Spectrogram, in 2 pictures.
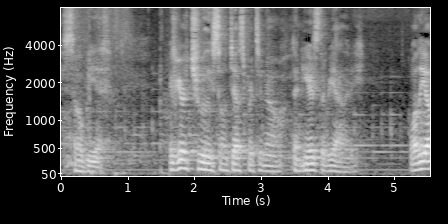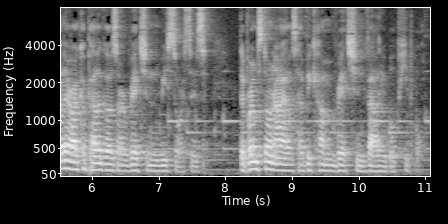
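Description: A threatening enemy soldier from a visual novel, read out by a man, with a fairly low voice and defiant words. The sound is roomy, with clear music behind. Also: normal speed, close to an everyday voice. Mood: menacing, defiant.

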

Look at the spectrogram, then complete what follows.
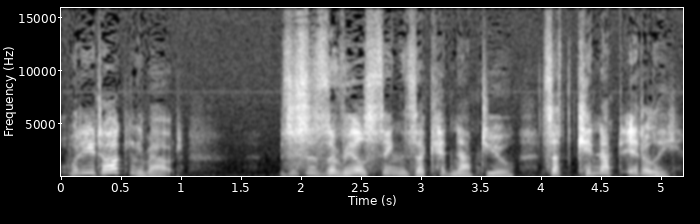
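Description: A woman voicing an angry, demanding male anime soldier with forceful delivery in an amateur fan drama. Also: high voice, expressive, moderate pace, no echo. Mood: furious. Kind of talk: amateur fan dub roleplay.

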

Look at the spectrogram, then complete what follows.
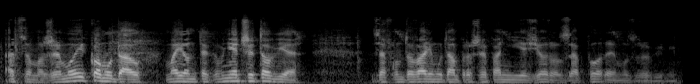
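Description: Male actor as cocky hostel worker, sharp-edged voice, teasing, blunt, film drama, slightly noisy recording. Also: medium pitch, moderate pace, lightly acted. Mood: needling. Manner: mocking, blunt, colloquial. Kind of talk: naturalistic film acting. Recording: faint background noise, old film soundtrack.

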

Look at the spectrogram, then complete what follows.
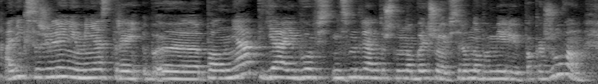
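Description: Young woman gushing about dresses, slightly hoarse, sounds far from the mic, echoey room at home. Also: fairly high pitch, fairly even intonation, fast talker. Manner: chatty, enthusiastic, many fillers. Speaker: fashion vlogger. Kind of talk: clothing haul review. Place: bedroom at home, indoors. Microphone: camera mic from a distance. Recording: roomy echo, voice from far off.

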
